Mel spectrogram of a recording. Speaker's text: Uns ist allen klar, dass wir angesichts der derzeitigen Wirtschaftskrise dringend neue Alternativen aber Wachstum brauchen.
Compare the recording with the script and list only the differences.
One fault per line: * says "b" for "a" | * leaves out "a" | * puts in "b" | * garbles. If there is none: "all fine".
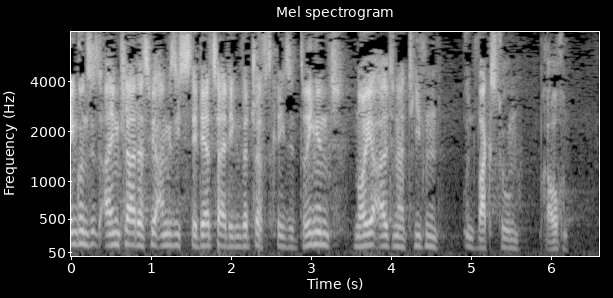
* says "und" for "aber"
